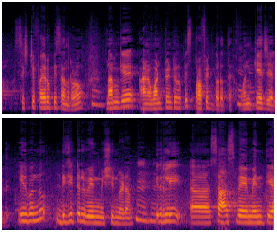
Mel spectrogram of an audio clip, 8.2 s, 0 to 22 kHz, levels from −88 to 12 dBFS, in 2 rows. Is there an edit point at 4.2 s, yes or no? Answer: yes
